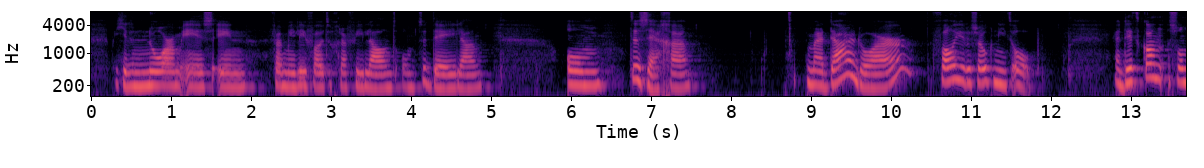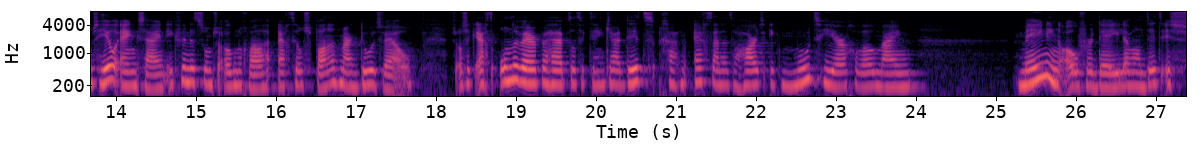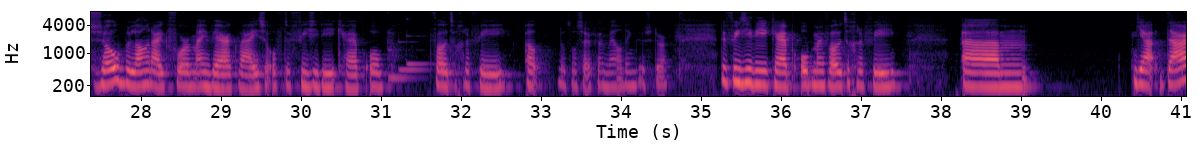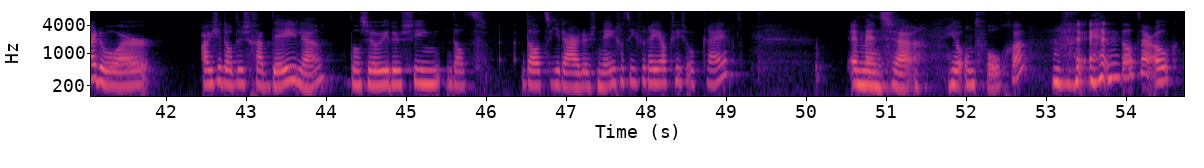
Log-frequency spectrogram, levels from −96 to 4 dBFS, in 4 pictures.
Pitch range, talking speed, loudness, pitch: 185-225 Hz, 145 wpm, -39 LUFS, 205 Hz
